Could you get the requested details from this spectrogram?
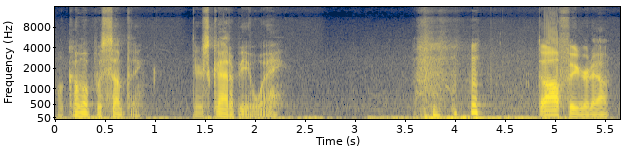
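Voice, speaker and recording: Brooding teen boy, a man reading him low and curt from game text. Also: animated, normal speed, a bit bright, no room sound. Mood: reassuring. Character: terse, brooding teenage boy. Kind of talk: reading game dialogue aloud.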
